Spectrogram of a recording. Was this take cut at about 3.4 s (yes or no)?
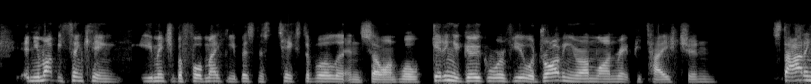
yes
